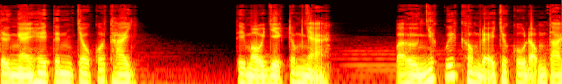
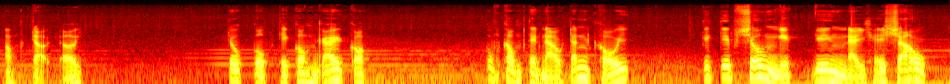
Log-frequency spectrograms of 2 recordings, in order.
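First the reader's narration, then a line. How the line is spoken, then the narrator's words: Anguished choked sobbing. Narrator (Vietnamese): Ông ngã quỵ xuống nền nhà, hai tay run run kết vào nhau, rồi đau đớn khóc nghẹn mà nói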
